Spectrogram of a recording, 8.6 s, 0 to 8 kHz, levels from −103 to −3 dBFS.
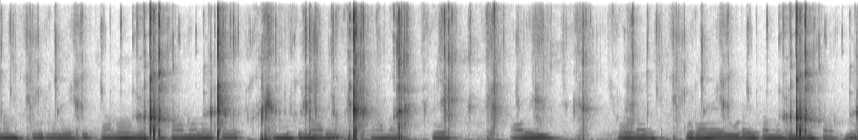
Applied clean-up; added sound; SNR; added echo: none; Chewing, mastication; 0 dB; reverberation time 0.3 s.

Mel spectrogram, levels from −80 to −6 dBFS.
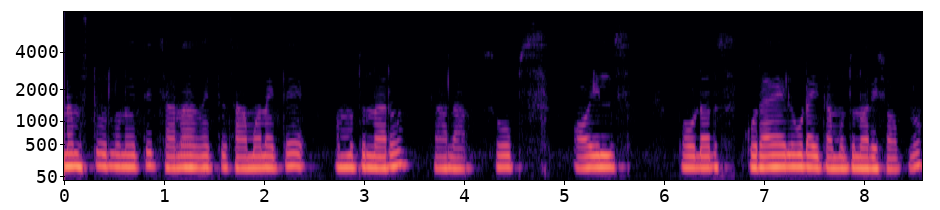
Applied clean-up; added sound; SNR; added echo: none; none; none; none.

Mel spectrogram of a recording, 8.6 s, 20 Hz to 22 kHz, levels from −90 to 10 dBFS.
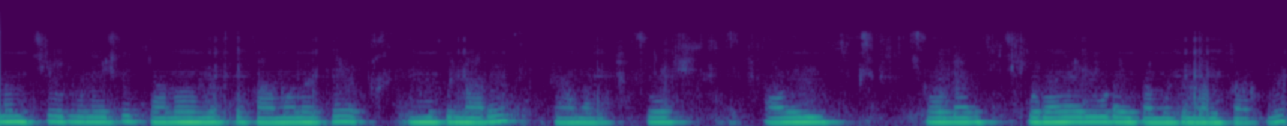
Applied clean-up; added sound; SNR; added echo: neural separator model SepFormer DNS4.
